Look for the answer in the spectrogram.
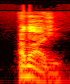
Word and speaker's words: Agbaji: Agbaji? I just mispronounced it too, didn't I? – It's close. – You guys aren't going to bail me out, are you? – Agbaji nope. Works. – Agbaji, thank you.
